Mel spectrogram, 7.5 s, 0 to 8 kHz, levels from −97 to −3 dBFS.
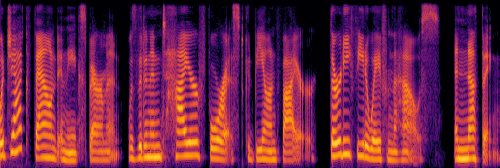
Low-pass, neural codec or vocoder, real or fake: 7.2 kHz; autoencoder, 48 kHz, 128 numbers a frame, DAC-VAE, trained on Japanese speech; fake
